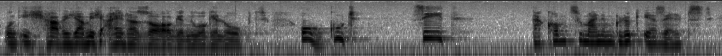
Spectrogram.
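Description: Meek, husky-voiced lay brother. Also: male voice, mid-range voice, animated, slow pace, mellow. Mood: evasive. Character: humble, artful, meek lay brother, wary of meddling. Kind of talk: 1940s German radio drama acting. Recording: old muffled 1940s radio recording.

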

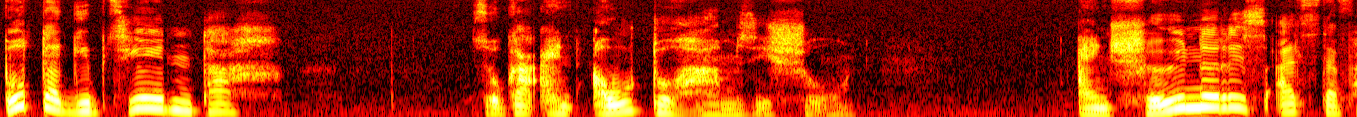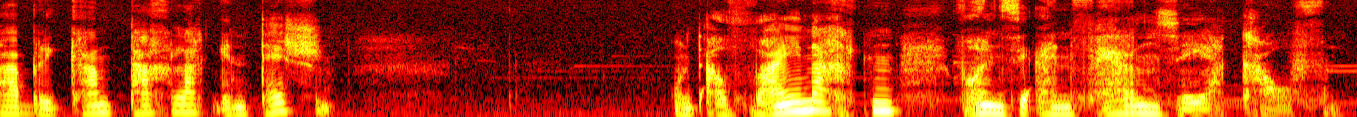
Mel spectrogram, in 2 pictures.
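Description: An actress playing an aging, homesick widowed mother from Bohemia in a 1960s German radio drama monologue, reminiscing wistfully and anxiously in hushed, halting fragments. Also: sits low, sing-song, no echo, full character voice. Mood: wistful, plain. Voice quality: husky, breathy, creaky.

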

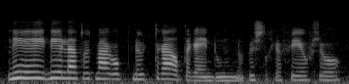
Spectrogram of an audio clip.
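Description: A busy, wry female youth officer in a radio drama. Her voice is fairly high and very animated, with a forward, bright edge and chatty, natural delivery. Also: a little fast, a little hiss or hum. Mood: polite, businesslike. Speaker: actor in a radio play.

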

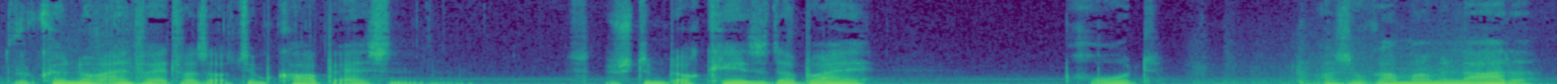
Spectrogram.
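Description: A man's voice: medium pitch, fairly even intonation, normal speed, creaky, pauses often, darkish tone, slight background noise, close to an everyday voice. A man acting in a radio drama as a withdrawn, brooding hospital patient in his early forties, speaking with reserve. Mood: reserved, polite. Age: 40s.

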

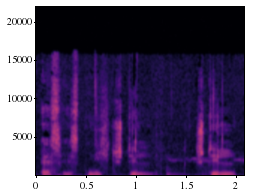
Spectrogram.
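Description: A man improvising spoken word in short, deliberate, repeated statements. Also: medium pitch, fairly even intonation, slight background noise.

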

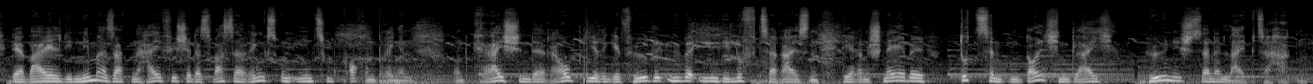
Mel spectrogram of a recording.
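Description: An actor playing a solemn, grandiose narrator of a whaling tale in a radio drama. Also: male voice, mid-range voice, expressive, normal speed, music in the background, close to an everyday voice. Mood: grim, lamenting.

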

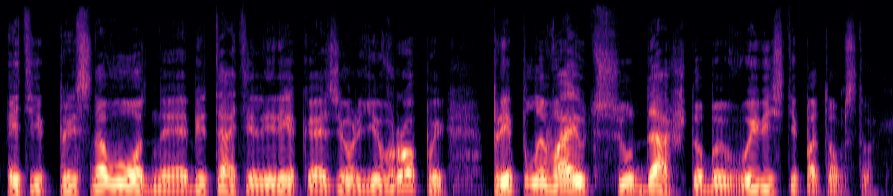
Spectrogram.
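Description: An actor playing a friendly professor in an educational audio drama, explaining things expressively to children. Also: male voice, mid-range voice, expressive, normal speed, darkish tone, no echo, clean studio sound, natural voice. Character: friendly male professor guiding children through geography.

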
